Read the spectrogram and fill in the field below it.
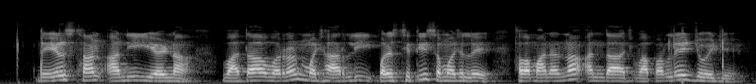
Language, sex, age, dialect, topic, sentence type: Marathi, male, 31-35, Northern Konkan, agriculture, statement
